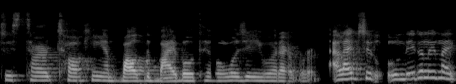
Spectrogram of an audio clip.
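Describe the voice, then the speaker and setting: With a Brazilian accent, the speaker uses lively intonation at a moderate pace. The background is quiet. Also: woman. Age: 20s. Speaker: journalist. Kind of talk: casual interview chat.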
